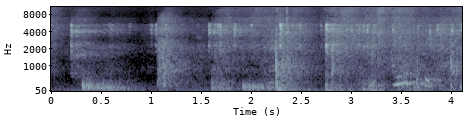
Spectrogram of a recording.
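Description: Footsteps on a wooden floor, a handful of hard steps at walking pace. A brief murmur of a voice comes near the end.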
